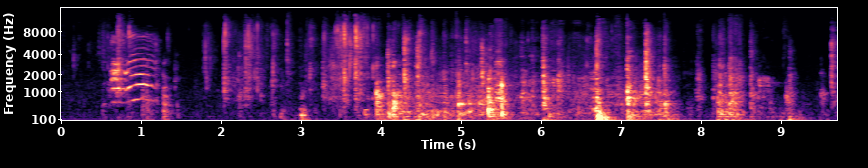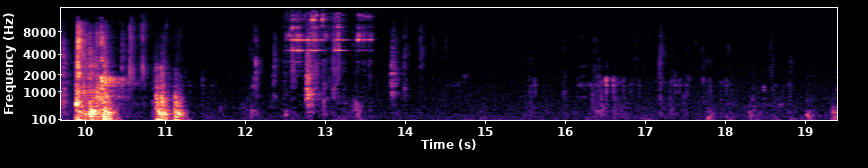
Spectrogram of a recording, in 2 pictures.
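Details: Mother cat Gamora, indoors on a June 6, 2018 morning with her five kittens born April 14th, calls out for the babysitter: one clear harmonic meow near the start, then a burst of rustling and handling noise before the room falls quiet.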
